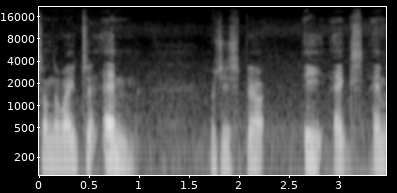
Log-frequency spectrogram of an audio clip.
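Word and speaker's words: Exmes: coming from kovico church now this road behind me coming through santo is actually roman road that comes from bayer it goes through view it's on the way to m which is about e-x-m-e-s-x-miss pronounce m now we're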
